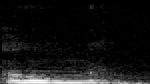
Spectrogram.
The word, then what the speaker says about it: Om: we're going to work with the sound of ohm oh and sometimes spelled AUM but still pronounced own so just on one breath I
